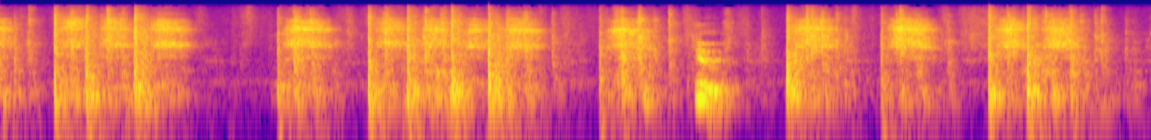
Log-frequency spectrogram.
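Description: Punches and kicks thud against a heavy bag.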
